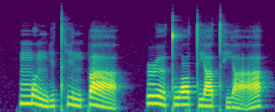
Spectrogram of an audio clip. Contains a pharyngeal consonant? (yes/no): no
